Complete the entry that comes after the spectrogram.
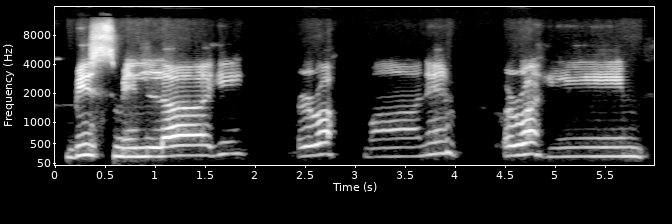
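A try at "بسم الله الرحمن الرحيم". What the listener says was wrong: नहीं, देखिए बी को आप लंबा करें, 20 नहीं, बिस बिस बिस बिस हाँ बिस्मिल्लाह ला ला हिर को भी वाज़े करें। निर्रहीम हाथ अपना मुंह के आगे लाएं और हीम कहें, हीम हीम ठीक है। आपने इस तरह प्रैक्टिस करनी है, ज़बान नहीं आई मीन हाथ आगे लाएं, रहीम ही जोर से करा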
